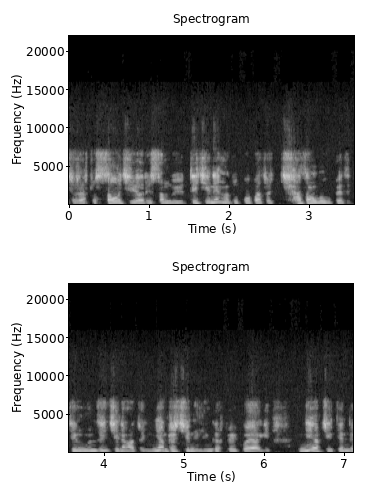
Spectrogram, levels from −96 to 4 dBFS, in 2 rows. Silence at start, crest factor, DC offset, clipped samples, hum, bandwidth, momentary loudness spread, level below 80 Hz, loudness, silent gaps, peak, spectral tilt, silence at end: 0 s; 18 dB; under 0.1%; under 0.1%; none; 14.5 kHz; 12 LU; -80 dBFS; -24 LUFS; none; -8 dBFS; -2 dB/octave; 0 s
